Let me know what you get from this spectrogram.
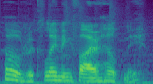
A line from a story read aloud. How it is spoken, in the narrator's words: Polly breathed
